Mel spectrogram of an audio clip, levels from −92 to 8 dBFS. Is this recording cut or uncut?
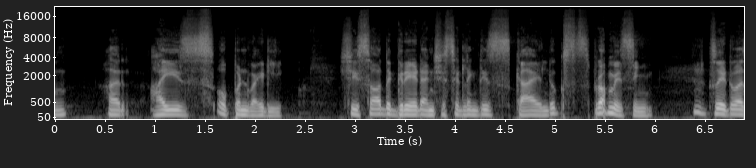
uncut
